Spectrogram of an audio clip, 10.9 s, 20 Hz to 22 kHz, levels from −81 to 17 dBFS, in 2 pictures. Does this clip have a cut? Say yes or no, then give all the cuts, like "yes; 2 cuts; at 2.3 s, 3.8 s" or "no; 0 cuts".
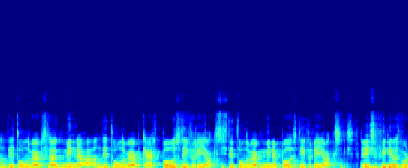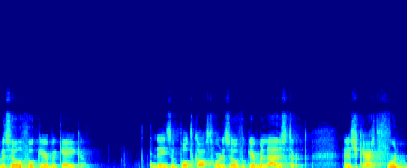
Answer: yes; 2 cuts; at 3.5 s, 4.8 s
